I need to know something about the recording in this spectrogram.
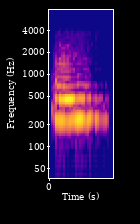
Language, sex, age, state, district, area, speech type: Manipuri, female, 45-60, Manipur, Churachandpur, urban, conversation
